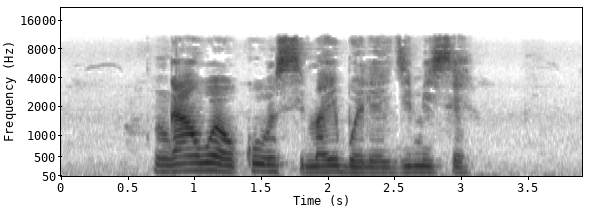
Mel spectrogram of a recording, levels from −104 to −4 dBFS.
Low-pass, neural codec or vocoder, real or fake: 10.8 kHz; none; real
